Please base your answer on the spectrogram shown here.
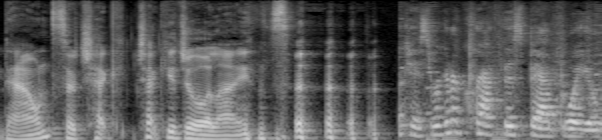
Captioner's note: laughing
